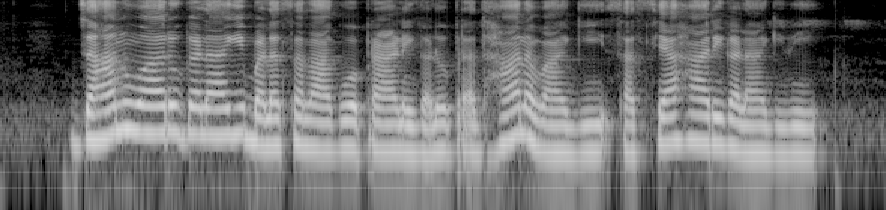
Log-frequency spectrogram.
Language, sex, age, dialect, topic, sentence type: Kannada, female, 25-30, Coastal/Dakshin, agriculture, statement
